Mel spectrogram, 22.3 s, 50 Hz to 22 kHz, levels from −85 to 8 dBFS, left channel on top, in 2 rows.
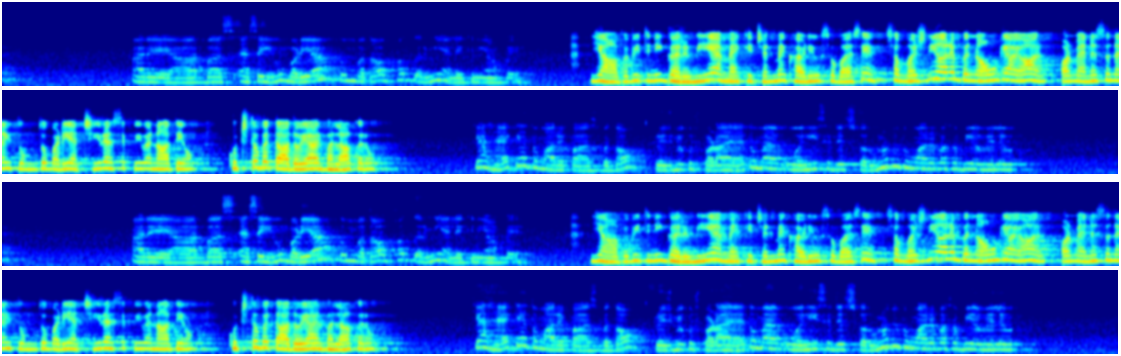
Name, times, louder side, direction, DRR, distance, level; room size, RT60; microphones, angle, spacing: voice 1, 1.3-5.3 15.9-21.3, right 1 dB, 20° right, 5 dB, 1.2 m, -43 dB
voice 2, 5.9-13.1 13.4-14.9, left 1 dB, 30° left, 9 dB, 1.3 m, -25 dB
27.0 x 22.5 x 8.2 m, 0.81 s
head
